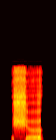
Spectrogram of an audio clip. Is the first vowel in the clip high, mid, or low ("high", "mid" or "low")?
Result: mid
